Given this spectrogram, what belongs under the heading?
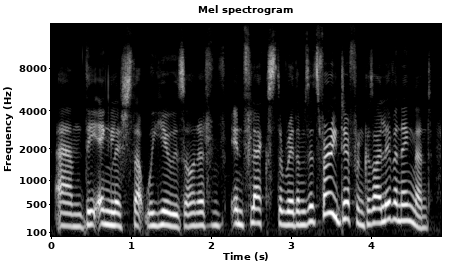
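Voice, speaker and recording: A middle-aged Irish woman poet, reading her work and answering interview questions in a measured, hesitant way with many ums, recorded on a studio set with a lapel mic. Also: mid-range voice, fairly even intonation, darkish tone, dry recording. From Ireland. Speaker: poet guest.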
